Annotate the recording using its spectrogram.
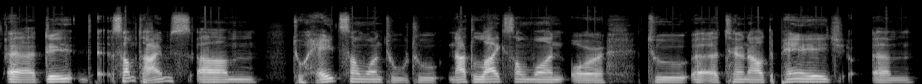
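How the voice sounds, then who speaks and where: A man from Iran whose first language is Farsi, talking casually and haltingly on a video call, full of fillers and restarts. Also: lowish voice, steady tone, fairly bright tone, clean tone, no room sound, studio quality. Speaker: guest, arm wrestler and referee. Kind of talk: casual live-stream chat. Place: at home, arm wrestling table behind.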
